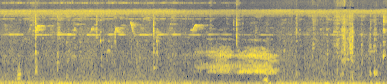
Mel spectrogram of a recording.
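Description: Near silence, with faint, brief bird chirps every so often.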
